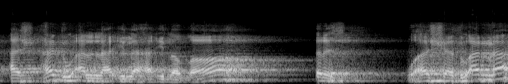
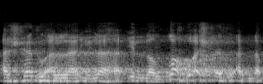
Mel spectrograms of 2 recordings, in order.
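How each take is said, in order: First: There is a break after 'illallah'. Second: It flows on without a break after 'illallah'. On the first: The two testimonies are not joined, so it is invalid. The speaker calls it wrong. "itu contoh syahadat yang salah dan yang tidak sah" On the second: The two testimonies are joined, so it is valid. The speaker calls it right. "Yang sah adalah ... langsung mualah gandeng"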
